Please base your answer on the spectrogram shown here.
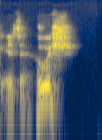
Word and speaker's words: Huish: I'd love for you to, what is, am I pronouncing it? Is it Huish? Huish.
